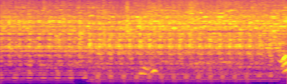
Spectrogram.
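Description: Quiet church keyboard music holding low chords, with the chord changing about a second in, over a steady pulse of about four beats a second; a voice calls out briefly near the middle.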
